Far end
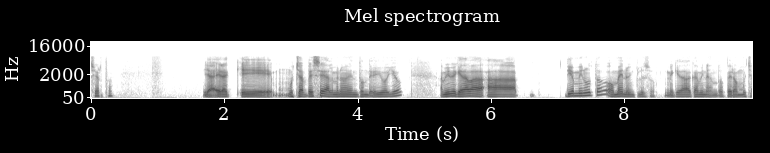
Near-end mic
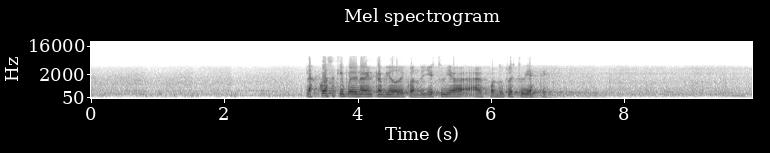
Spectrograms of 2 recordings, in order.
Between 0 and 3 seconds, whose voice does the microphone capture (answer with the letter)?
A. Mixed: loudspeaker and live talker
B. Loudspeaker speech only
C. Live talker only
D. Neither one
D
